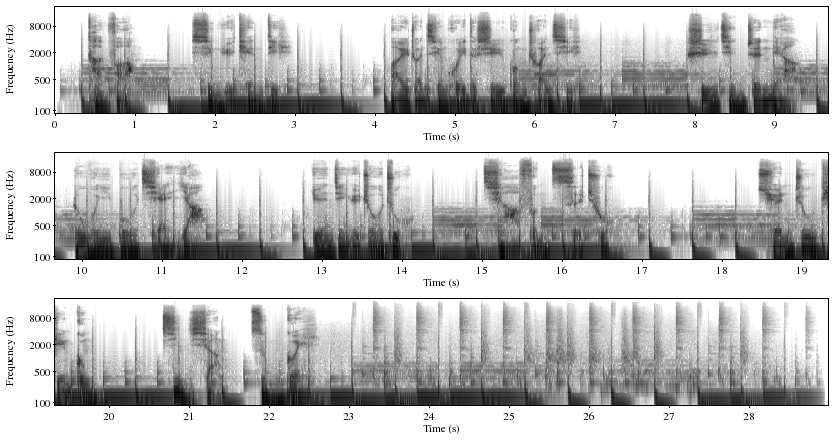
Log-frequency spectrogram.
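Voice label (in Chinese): 广告类酒吧; 天宫壹号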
